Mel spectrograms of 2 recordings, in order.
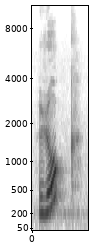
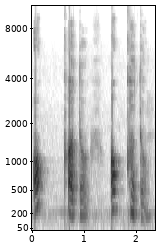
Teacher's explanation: কিন্তু শব্দের মাঝে বা শেষে যদি বসে, তাহলে উচ্চারণটা এরকম হয় ক খ বা খ খ, এভাবে উচ্চারিত হয়।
